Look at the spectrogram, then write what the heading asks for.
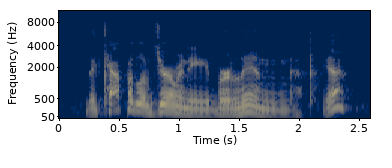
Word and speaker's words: Berlin: The first one, B-E-R-L-I-N, the capital of Germany, Berlin. Yeah? Berlín, como suena, igual en inglés que en español. Berlin.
